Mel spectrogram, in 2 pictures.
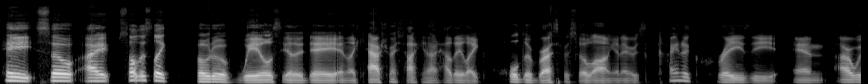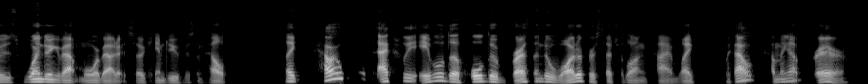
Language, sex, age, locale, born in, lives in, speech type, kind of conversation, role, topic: English, male, 25-29, en-US, United States, United States, read, expert-assistant, asker, How do whales hold their breath so long?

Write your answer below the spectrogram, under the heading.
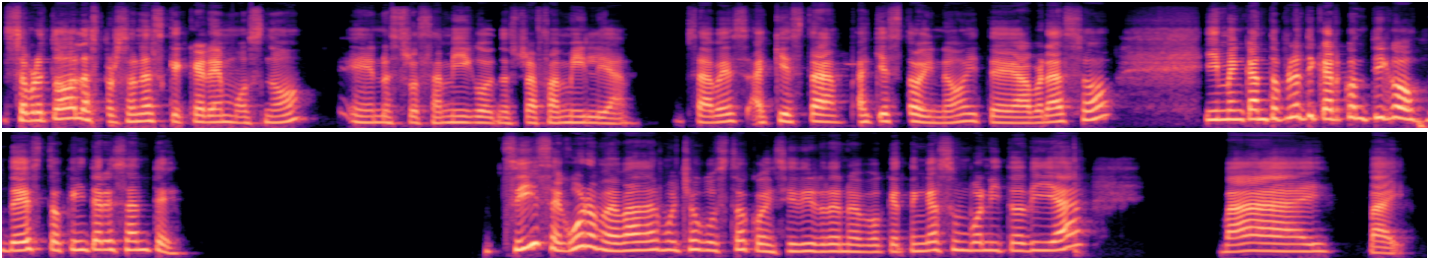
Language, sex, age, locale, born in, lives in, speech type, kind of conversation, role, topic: Spanish, female, 50-54, es-MX, Mexico, United States, conversation, unstructured, none, ¿Crees que es importante hablar sobre tus emociones?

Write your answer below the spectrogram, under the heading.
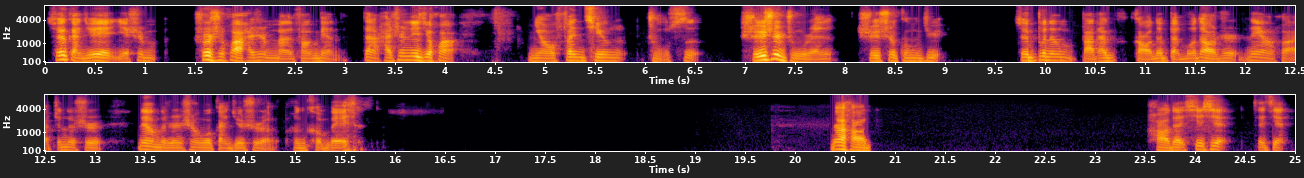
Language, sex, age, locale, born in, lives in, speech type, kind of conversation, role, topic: Chinese, male, 40-44, zh-CN, China, United States, conversation, unstructured, none, 你觉得智能手机让生活变得更好吗？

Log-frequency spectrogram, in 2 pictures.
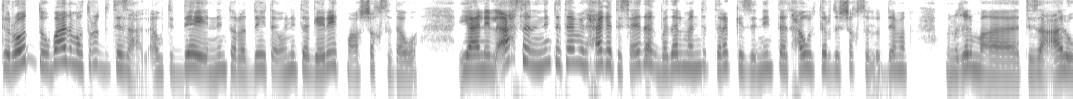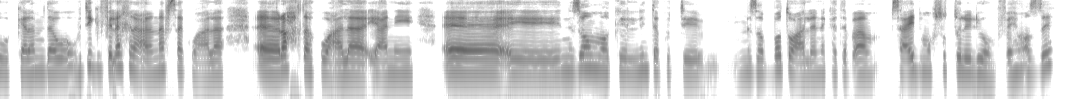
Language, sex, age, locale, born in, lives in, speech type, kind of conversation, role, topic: Arabic, female, 40-44, ar-EG, Egypt, Portugal, conversation, advice, advisor, إزاي أتعامل مع ضغط التوقعات في المناسبات الاجتماعية من غير ما أفقد متعتي؟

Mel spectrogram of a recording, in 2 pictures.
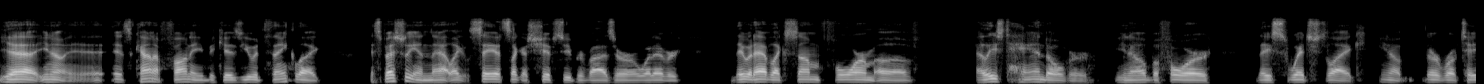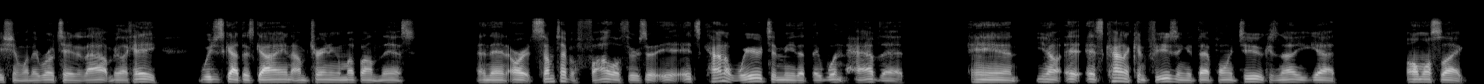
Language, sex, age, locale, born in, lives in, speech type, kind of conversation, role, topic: English, male, 35-39, en-US, United States, United States, conversation, unstructured, none, How do you navigate different communication styles with care and curiosity to strengthen connection?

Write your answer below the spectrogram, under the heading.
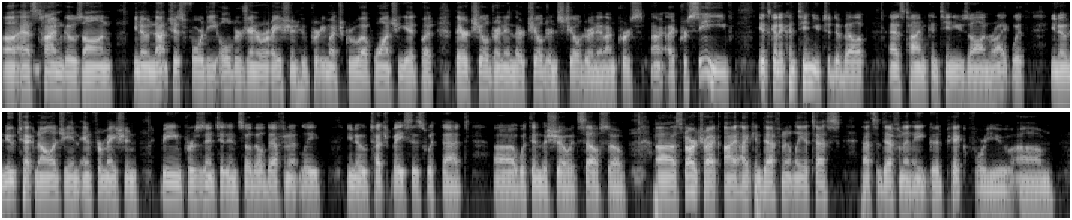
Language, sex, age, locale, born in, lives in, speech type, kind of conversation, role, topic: English, male, 40-44, en-US, United States, United States, conversation, unstructured, none, What comfort TV shows do you rewatch when you need a lift?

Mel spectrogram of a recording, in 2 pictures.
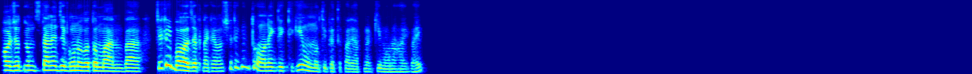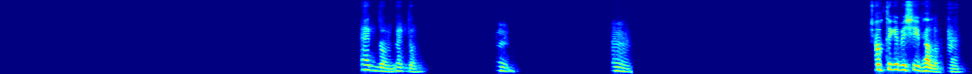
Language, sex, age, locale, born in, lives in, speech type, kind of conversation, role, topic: Bengali, male, 20-24, bn-BD, Bangladesh, Bangladesh, conversation, unstructured, none, পর্যটনকেন্দ্রে অতিরিক্ত ভিড় নিয়ে আপনার মতামত কী?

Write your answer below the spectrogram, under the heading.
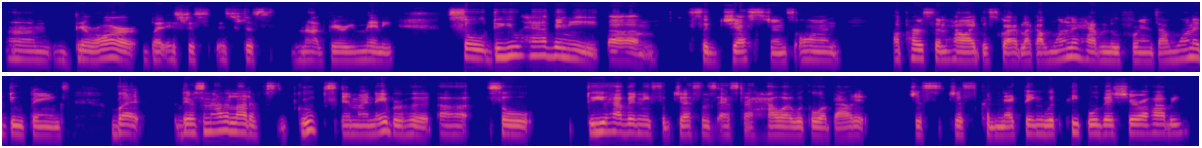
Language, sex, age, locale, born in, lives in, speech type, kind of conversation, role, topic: English, female, 45-49, en-US, United States, United States, conversation, podcast, host, How do shared interests help people form meaningful connections?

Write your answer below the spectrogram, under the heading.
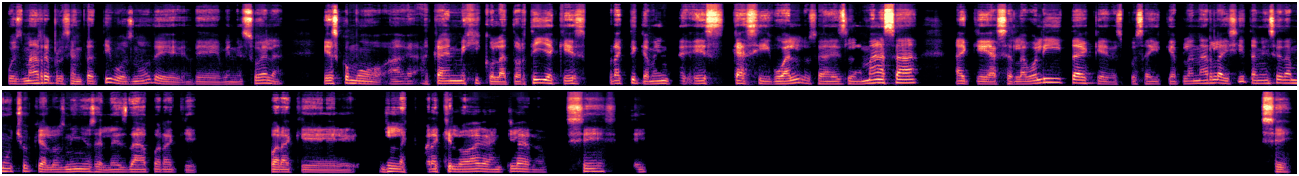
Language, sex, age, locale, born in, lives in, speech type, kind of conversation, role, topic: Spanish, male, 45-49, es-MX, Mexico, Mexico, conversation, podcast, host, ¿Cómo se transmiten las recetas familiares de generación en generación?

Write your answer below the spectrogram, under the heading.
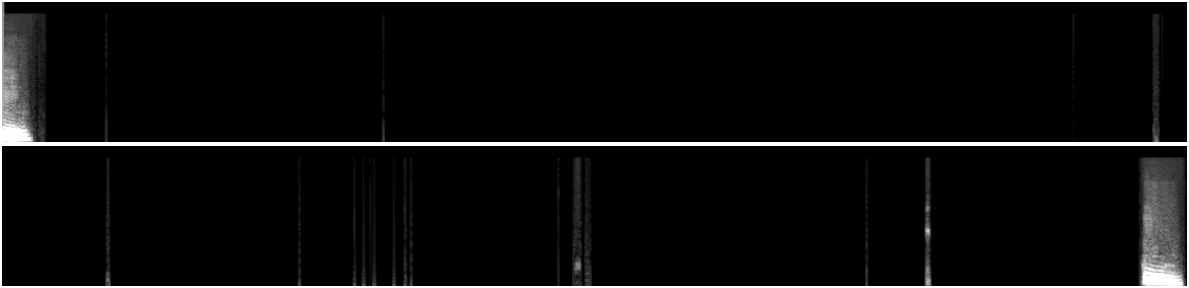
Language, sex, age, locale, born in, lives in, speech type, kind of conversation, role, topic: Bengali, male, 20-24, bn-BD, Bangladesh, Bangladesh, conversation, advice, advisor, আমি কীভাবে নিজের শরীরের সংকেত ও অনুভূতি চিনতে পারি?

